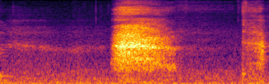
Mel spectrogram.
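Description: A man's single audible breath, drawn close to the microphone about a second in, with quiet room tone around it.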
